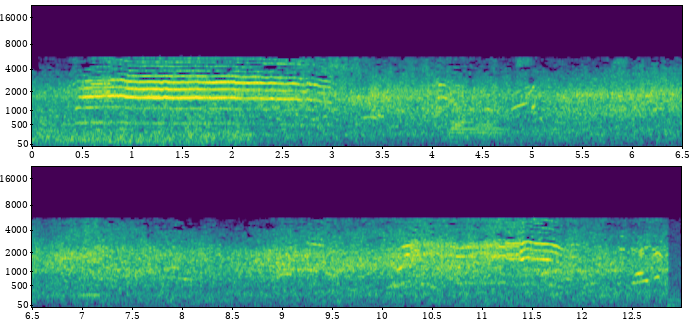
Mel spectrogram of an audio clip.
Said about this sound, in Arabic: يا سلام، يا عيني الواد بيعيط، ادي الواد لابوه، مش كده؟ شيل الواد من الارض، ادي الواد لابوه.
